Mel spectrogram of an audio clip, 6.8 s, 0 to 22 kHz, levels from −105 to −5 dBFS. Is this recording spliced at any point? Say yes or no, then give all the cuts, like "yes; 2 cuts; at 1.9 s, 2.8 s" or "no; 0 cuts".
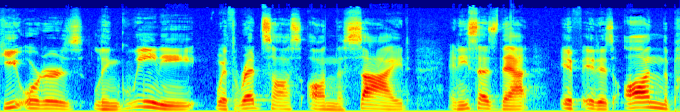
no; 0 cuts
